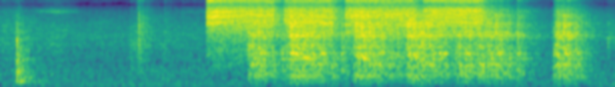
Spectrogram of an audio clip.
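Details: Paint sprayer with new tip spraying walls: bursts of steady, even hiss start and stop cleanly with each trigger pull; atomizing evenly, nice even coverage.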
